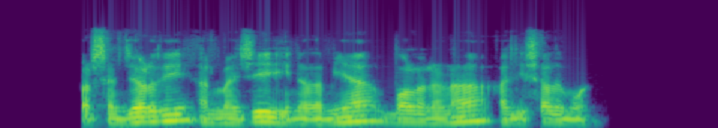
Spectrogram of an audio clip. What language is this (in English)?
Catalan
